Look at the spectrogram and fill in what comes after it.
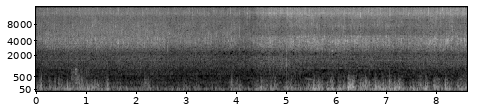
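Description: Chopped tomato, onion and meat frying in oil in a pot, a steady sizzle, over an uneven low rumble.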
